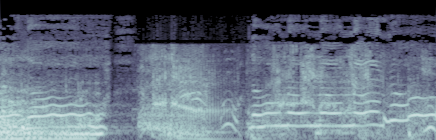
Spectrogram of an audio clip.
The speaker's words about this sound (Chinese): 美国科罗拉多州一男子慢跑时，忽然听到身后有响声，定睛一看，哎呦我擦嘞，美洲狮！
